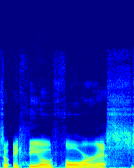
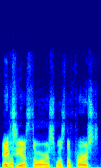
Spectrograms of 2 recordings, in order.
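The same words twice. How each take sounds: First: "ichthyosaurus" spelled out very slowly, every syllable clear; careful pronunciation. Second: "Ichthyosaurus" slurred, as "ick-see-uh-thaurs"; mispronounced. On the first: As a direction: say "ichthyosaurus" slowly, stressing the final -us. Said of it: "make sure that last is actually correct". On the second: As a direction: rush "Ichthyosaurus" and lisp the middle. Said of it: "I didn't even say it right there". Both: Shown as a demonstration.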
